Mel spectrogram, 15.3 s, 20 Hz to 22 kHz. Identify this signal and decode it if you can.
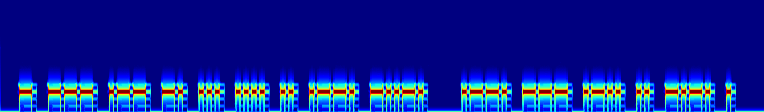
Morse code, heard as a keyed tone, about 15 wpm, spaced as for 13 wpm, 750 Hz. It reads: TOWNSHIP/ POLICE
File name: Morse / 13WPM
